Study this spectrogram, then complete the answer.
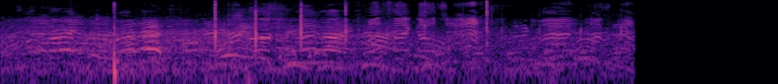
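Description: A small crowd of men talks and cheers outdoors.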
